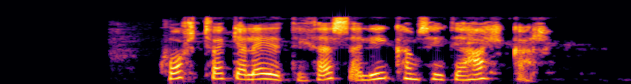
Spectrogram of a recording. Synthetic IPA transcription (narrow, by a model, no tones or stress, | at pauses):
kʰvɔr̥t̪ʰvɛcːaleːjðɪt̪ʰɪlθɛsːɛ̰ðliːkʰamsheːjt̪ɪɦajhka̰ɾ̥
